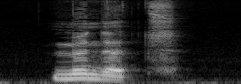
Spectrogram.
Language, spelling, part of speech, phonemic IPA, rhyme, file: French, menotte, noun, /mə.nɔt/, -ɔt, LL-Q150 (fra)-menotte.wav
- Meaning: 1. small hand (especially the hand of a child) 2. handcuffs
